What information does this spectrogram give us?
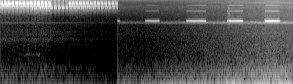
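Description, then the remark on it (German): An Italian tree cricket, a small, delicate and inconspicuous member of the cricket family, singing: a shrill, high insect buzz at first, then a steady tone broken into regular, swelling trilled phrases that grow louder, over a soft low background rumble. “Das Weinhähnchen, eine sehr unscheinbare Art aus der Familie der Grillen. Akustisch aber sehr auffällig.”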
